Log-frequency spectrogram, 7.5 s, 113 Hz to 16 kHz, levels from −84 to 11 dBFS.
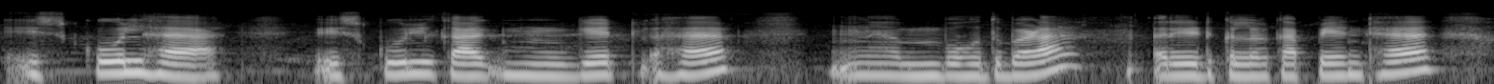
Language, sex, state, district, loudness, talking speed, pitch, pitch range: Hindi, female, Jharkhand, Palamu, -17 LUFS, 105 wpm, 195 Hz, 185-215 Hz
